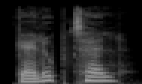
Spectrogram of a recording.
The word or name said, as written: galluptal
